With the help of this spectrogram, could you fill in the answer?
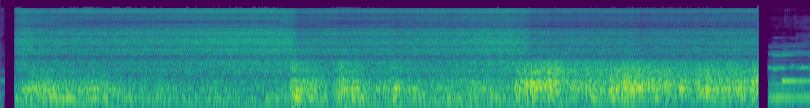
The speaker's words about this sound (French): Au dehors, l'orage passe en plein.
